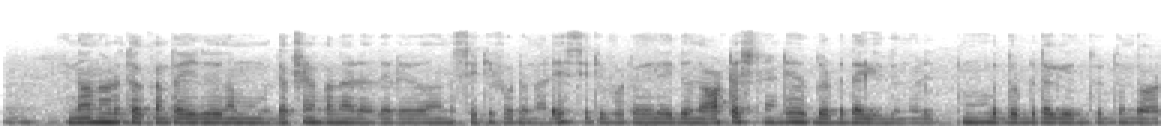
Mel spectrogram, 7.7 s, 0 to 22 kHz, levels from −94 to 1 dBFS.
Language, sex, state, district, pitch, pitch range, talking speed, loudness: Kannada, male, Karnataka, Dakshina Kannada, 130 Hz, 130-140 Hz, 180 wpm, -32 LUFS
